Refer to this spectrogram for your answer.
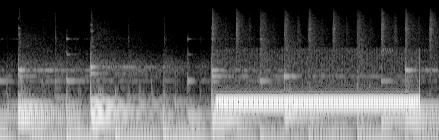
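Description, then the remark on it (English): A telephone rings with a loud, steady electronic tone lasting about two seconds, preceded by softer, shorter tonal beeps. Nobody speaks. “It's going to ring once and you're going to go, oh God, I think I'm going to throw up.”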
